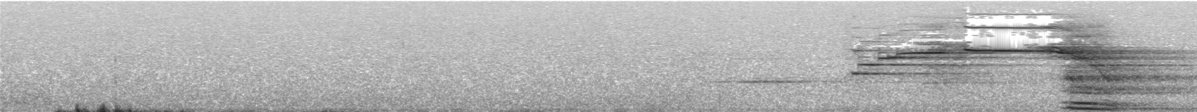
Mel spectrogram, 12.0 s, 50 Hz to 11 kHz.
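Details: A bull elk bugles during the 2023 rut, a rising, high whistle that breaks into low grunting chuckles at the end, heard while hunting elk in archery season.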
